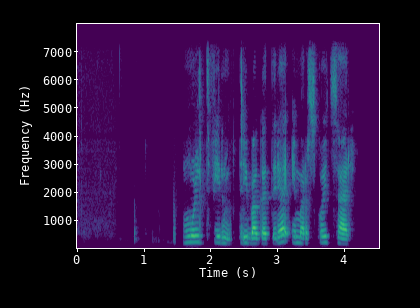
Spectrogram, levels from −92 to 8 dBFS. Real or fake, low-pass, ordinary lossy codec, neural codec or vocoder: real; 7.2 kHz; none; none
